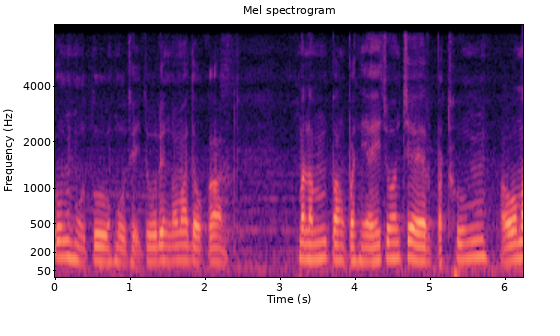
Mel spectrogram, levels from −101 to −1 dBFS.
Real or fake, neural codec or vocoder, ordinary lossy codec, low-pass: real; none; none; 7.2 kHz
